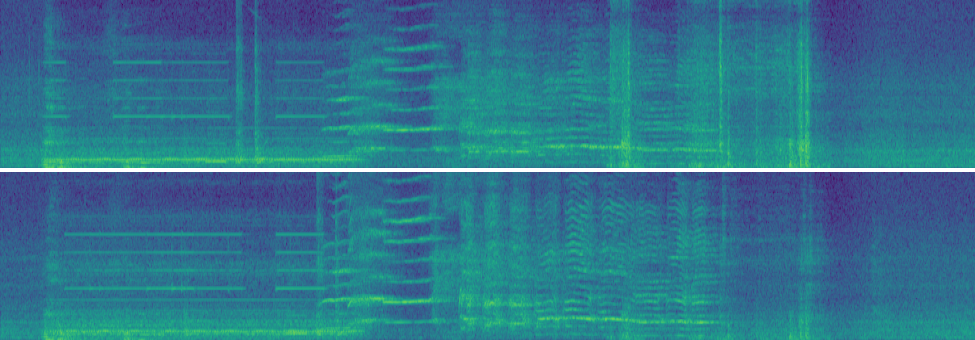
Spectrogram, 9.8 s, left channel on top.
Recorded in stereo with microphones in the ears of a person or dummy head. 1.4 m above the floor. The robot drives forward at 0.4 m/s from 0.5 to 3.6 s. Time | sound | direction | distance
0.4 | laughter | 70° left (ahead or behind) | 8.5 m
3.2 | crying | 45° right (ahead or behind) | 4 m
6.1 | a drawer | 50° left (ahead or behind) | 0.8 m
